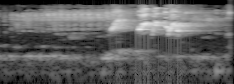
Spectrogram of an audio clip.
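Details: Red-whiskered bulbul, counting-flowers (sai nap dok) song style, a brief bright whistled flourish rising out of a soft hiss, with a faint steady low hum throughout.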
